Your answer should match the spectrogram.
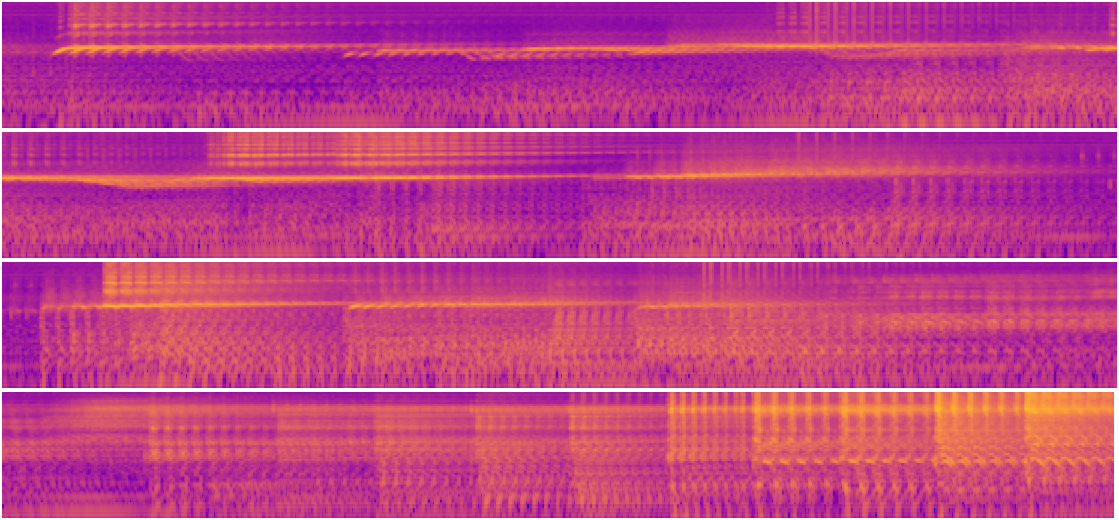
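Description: Experimental electronic music: whistle-like tones swooping down and back up again and again over a fast rattling pulse. The texture thickens suddenly about halfway through and ends with louder regular pulses.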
